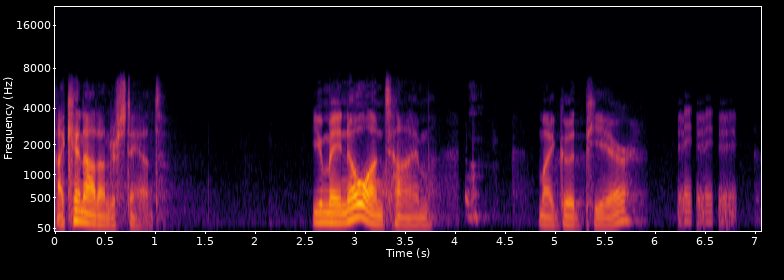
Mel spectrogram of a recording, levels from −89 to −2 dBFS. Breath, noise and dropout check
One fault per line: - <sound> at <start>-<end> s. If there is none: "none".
- cough at 4.1-4.5 s
- laugh at 6.2-6.8 s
